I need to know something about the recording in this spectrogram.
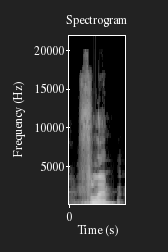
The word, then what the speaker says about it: phlegm: It should be F-L-E-M. Phlegm. I don't need a G. I don't need a PH because we all hate silent letters equally. We can all agree on that. We all do not like silent real letters. G's moving silence like phlegm, But really what pisses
